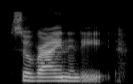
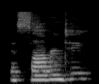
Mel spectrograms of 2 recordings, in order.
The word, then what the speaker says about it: sovereignty: kingdom on Earth with sovereignity Gosh guys I'm so bad at pronouncing words sovereignity like the demigods in heaven is that Lisa how do you say that word sovereignty sovereignty thank you okay that's like my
